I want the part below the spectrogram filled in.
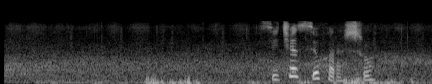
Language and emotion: Russian, positive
